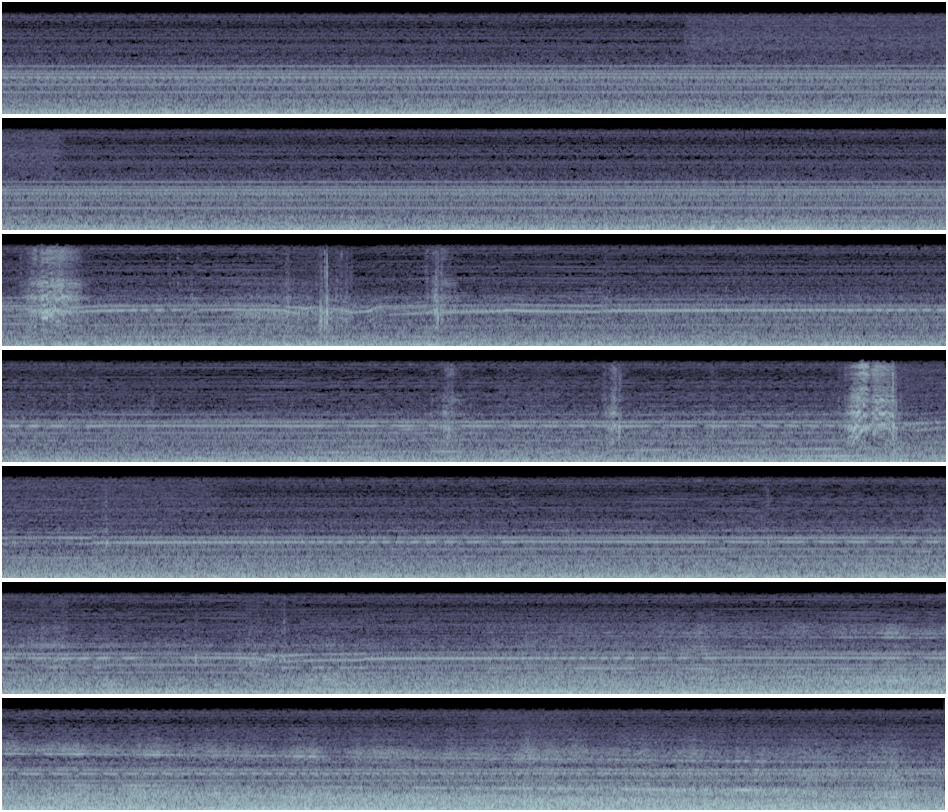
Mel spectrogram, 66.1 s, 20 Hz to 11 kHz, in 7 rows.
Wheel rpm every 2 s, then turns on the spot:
0, 0, 0, 0, 0, 0, 0, 0, 0, 10, 10, 10, 0, 0, 0, 0, 0, 0, 10, 0, 0, 0, 0, 0, 0, 0, 0, 0, 0, 0, 0, 0, 0.
18-22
